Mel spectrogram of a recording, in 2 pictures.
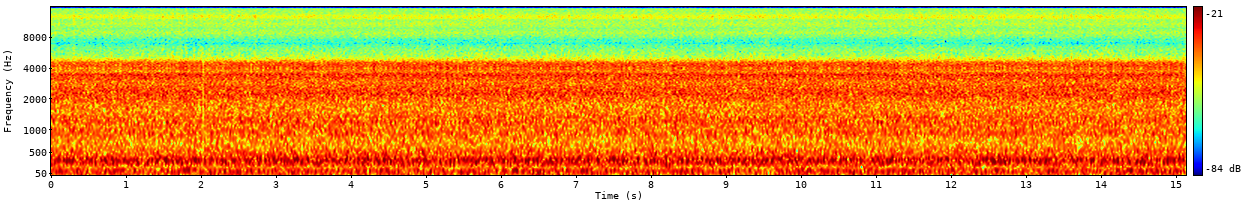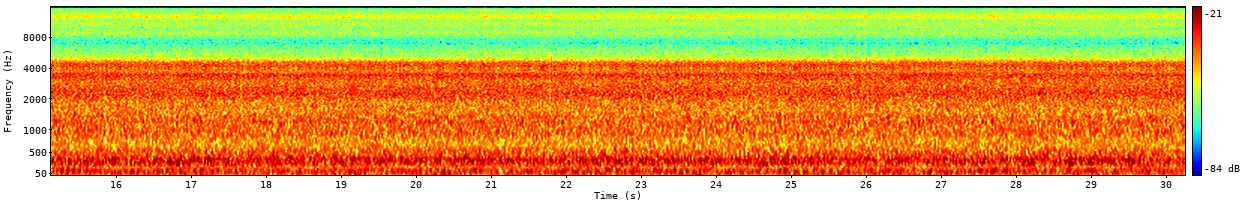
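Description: Steady background hiss and hum of a conference-call recording line, unchanging and with no other events.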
